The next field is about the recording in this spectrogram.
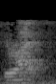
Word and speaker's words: Darius: This is not really important in our teaching, but a number of books that have markings have Darius as Darius, instead of Darius, the accent on the second syllable and the long I, Darius.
